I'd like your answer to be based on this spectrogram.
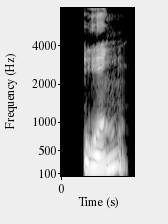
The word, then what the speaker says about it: uống: Tôi muốn uống cái gì đó. – To drink is pronounced with a high, rising tone. – Uống.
